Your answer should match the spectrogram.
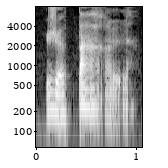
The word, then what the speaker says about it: parle: And then the way to pronounce it is je parle, parle. So remember, we put it, okay, but then we don't really pronounce it, je parle, okay?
